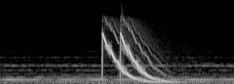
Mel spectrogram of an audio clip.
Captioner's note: zap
